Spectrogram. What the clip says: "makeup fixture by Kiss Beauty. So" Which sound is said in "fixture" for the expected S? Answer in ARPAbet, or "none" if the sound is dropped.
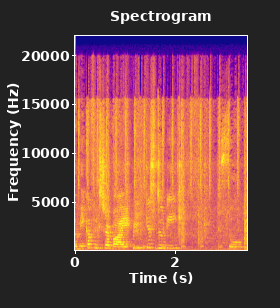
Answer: S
